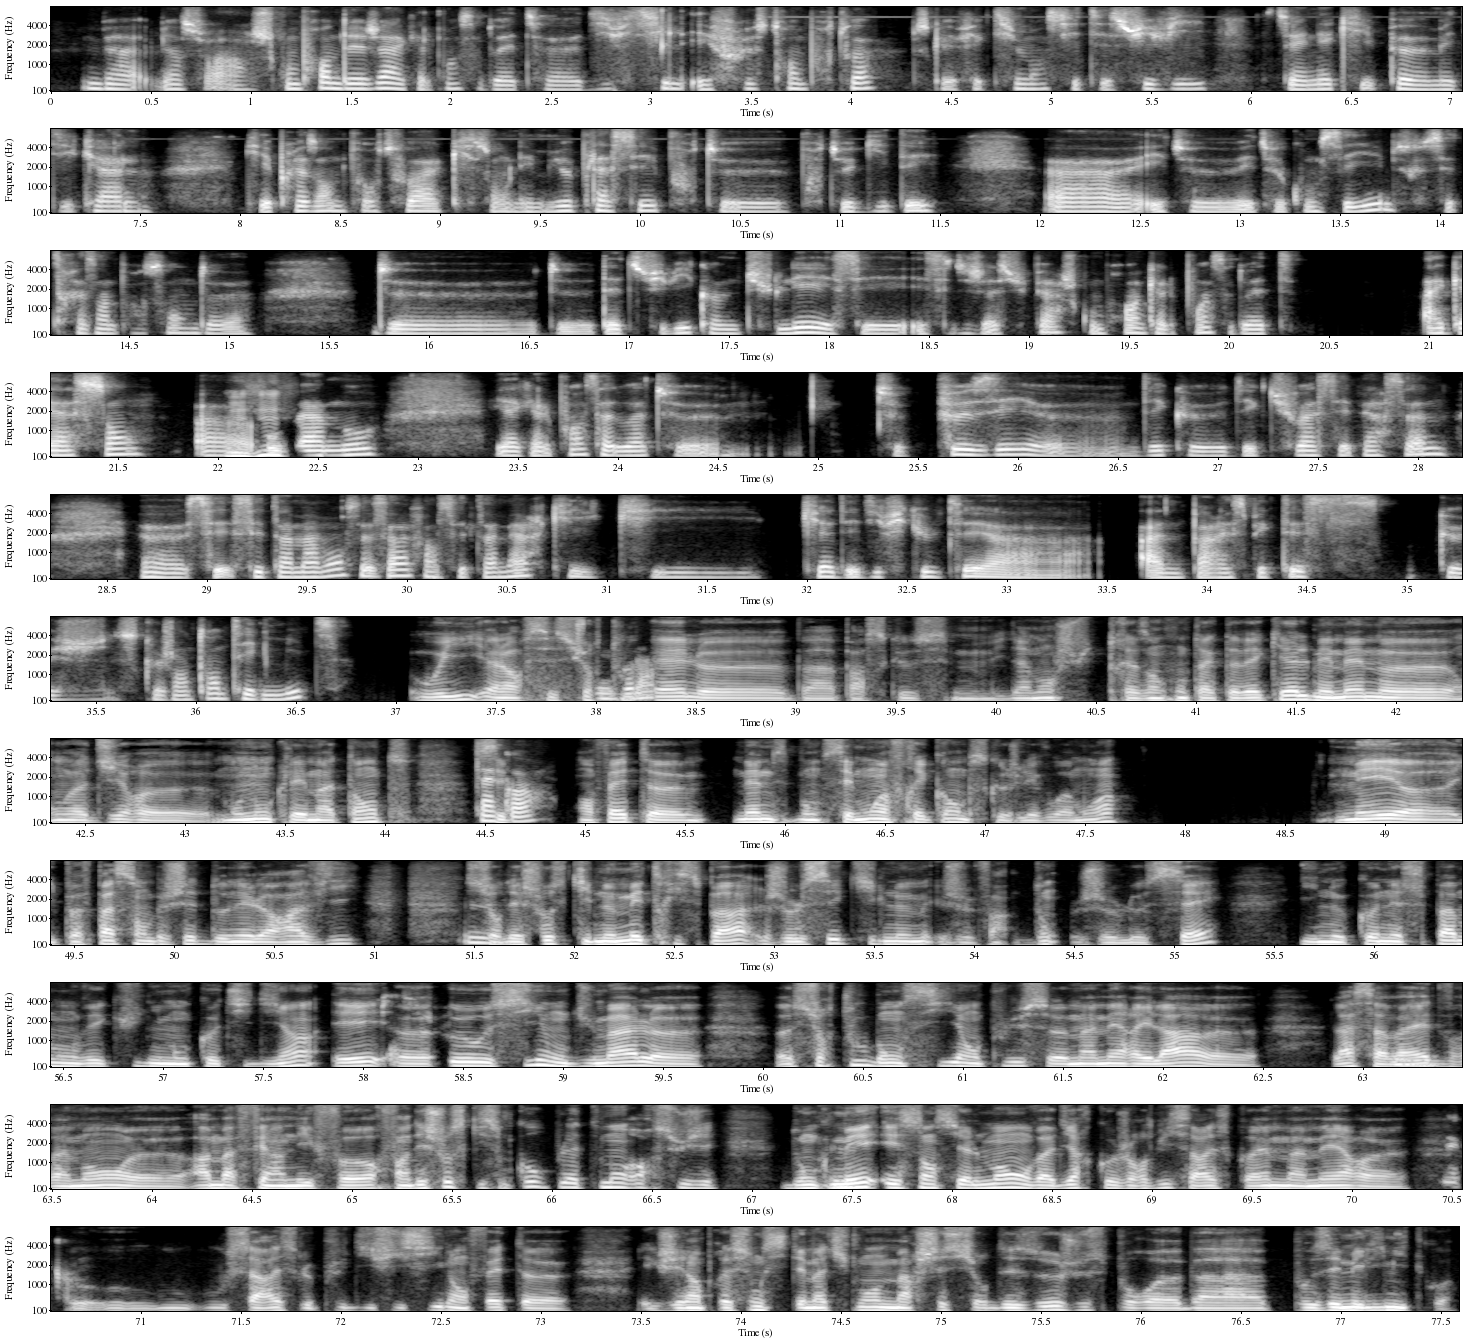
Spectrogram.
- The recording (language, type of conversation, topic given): French, advice, Comment réagir lorsque ses proches donnent des conseils non sollicités ?
- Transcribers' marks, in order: stressed: "agaçant"; stressed: "peser"; tapping; other background noise; stressed: "sais"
